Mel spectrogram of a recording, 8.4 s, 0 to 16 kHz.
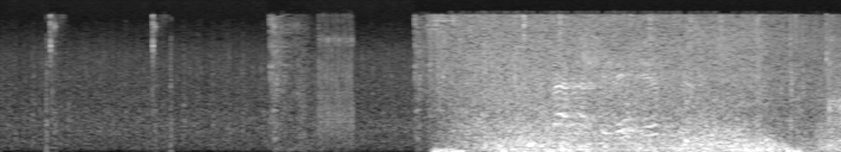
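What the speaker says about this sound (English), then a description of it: "It's always raining in this game." Rain in the video game The Division 2 starts abruptly after a few soft menu clicks, a dense, steady downpour hiss that fills the rest of the stretch at moderate loudness.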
